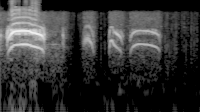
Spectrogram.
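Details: Singing great kiskadee, a bird of Brazil: a strong, hoarse, downward-arching note followed by two short, rough notes and a drawn-out arched note, heard against near silence.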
